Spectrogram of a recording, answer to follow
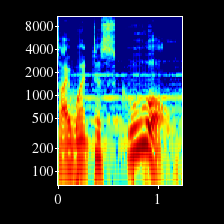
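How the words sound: The word school carries the stress.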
